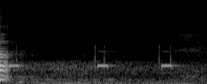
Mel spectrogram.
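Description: Two short, medium-pitched key beeps from a Yaesu FT-991A transceiver, about two-thirds of a second apart. Its front-panel keys are being pressed to leave the memory-channel tag menu.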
